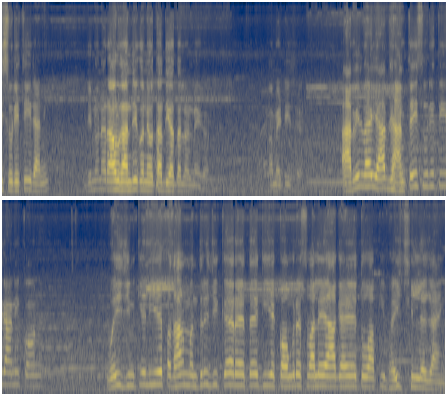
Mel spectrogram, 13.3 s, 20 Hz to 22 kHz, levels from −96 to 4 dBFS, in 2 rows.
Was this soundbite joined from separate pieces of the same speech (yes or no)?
no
